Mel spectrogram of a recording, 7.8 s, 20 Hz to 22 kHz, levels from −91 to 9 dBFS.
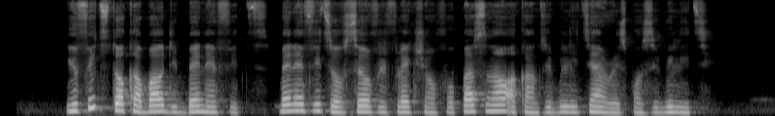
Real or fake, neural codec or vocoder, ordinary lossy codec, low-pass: real; none; none; none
